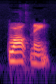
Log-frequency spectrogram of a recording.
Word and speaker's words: Gwaltney: Gwaltney is how I would say it.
